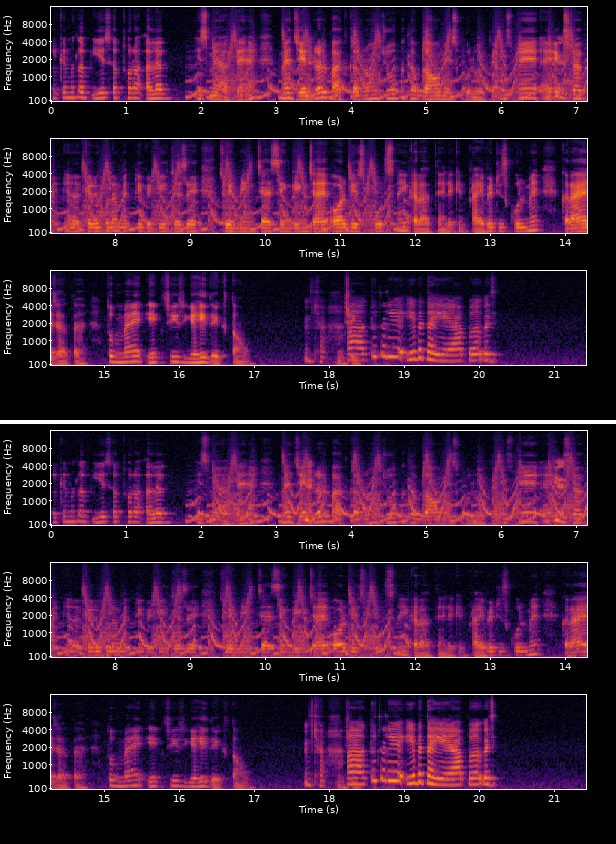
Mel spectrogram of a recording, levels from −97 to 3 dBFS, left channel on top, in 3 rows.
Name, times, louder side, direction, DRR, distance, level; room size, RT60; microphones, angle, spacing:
voice 1, 0.0-1.6 1.9-17.0 18.1-18.4, left 6 dB, 70° left, 0.4 m, -33 dB
sound 1, 1.8-11.9, right 1 dB, 25° left, 0.6 m, -39 dB
voice 2, 17.7-20.2, right 5 dB, 45° right, 0.3 m, -30 dB
2.0 x 2.0 x 3.1 m
head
